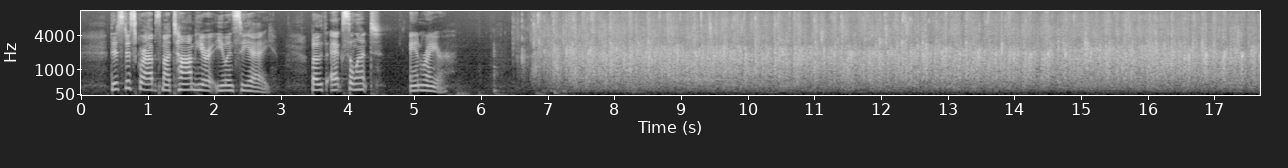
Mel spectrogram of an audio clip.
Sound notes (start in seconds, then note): 6.4 applause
